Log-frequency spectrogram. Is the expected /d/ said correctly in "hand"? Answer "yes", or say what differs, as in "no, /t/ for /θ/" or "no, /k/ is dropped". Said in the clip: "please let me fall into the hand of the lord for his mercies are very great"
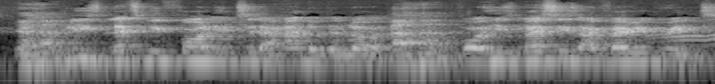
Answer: yes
